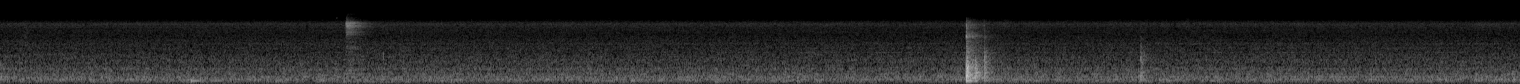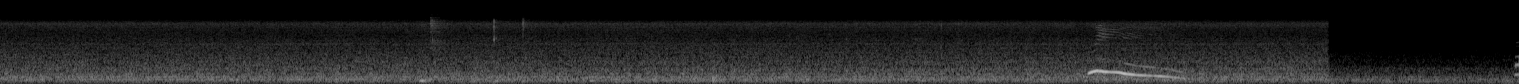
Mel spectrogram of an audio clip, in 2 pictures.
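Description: Steady room hiss with a few sharp, light clicks of small plastic toy parts being handled and set in place.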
